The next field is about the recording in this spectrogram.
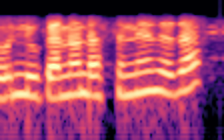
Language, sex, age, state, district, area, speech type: Assamese, female, 18-30, Assam, Lakhimpur, rural, conversation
